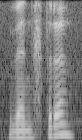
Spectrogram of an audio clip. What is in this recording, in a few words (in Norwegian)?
"venstre" Norwegian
